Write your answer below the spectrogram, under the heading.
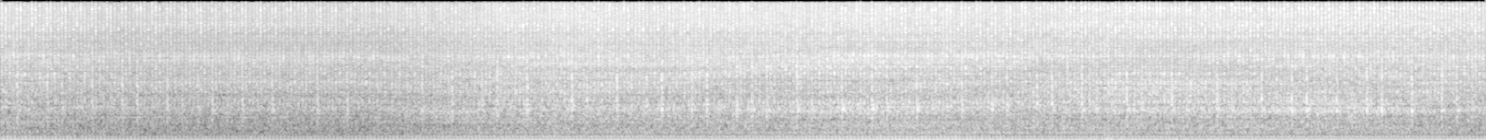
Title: Subaru Impreza Diesel Clattering Noise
